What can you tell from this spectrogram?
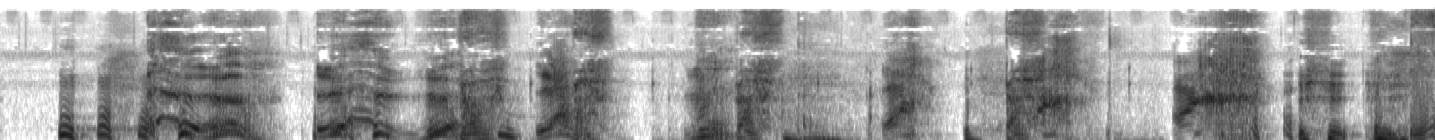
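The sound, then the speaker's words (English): A person vocally imitates a wheezy, barking cough, like a cough mixed with a bark, producing a series of rough, harsh bursts in an irregular rhythm, loud, with short pauses between. “And listening carefully, you hear this coughing, wheezing. So it's like cough mixed with bark each time that they do it.”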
